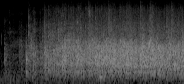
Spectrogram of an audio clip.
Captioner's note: applauding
